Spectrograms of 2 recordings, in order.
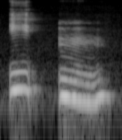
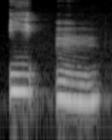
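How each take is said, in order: The two takes are said the same way.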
